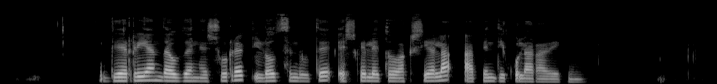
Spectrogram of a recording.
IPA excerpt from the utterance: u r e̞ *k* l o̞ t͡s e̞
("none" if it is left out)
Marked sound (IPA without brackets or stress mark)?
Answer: k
